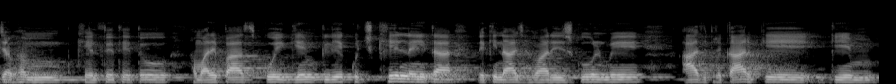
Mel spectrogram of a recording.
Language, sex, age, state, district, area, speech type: Hindi, male, 18-30, Uttar Pradesh, Jaunpur, urban, spontaneous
